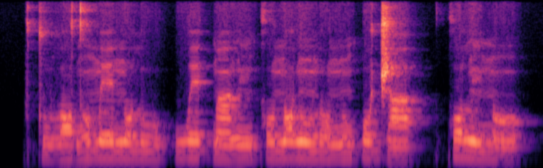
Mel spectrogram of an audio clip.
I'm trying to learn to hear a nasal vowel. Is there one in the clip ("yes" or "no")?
yes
